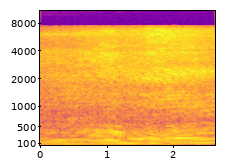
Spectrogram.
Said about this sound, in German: das war jetzt gerade ein lautes Motorrad. Wow, also die ganze Stadt hier will meinem Podcast mit dabei sein irgendwie.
